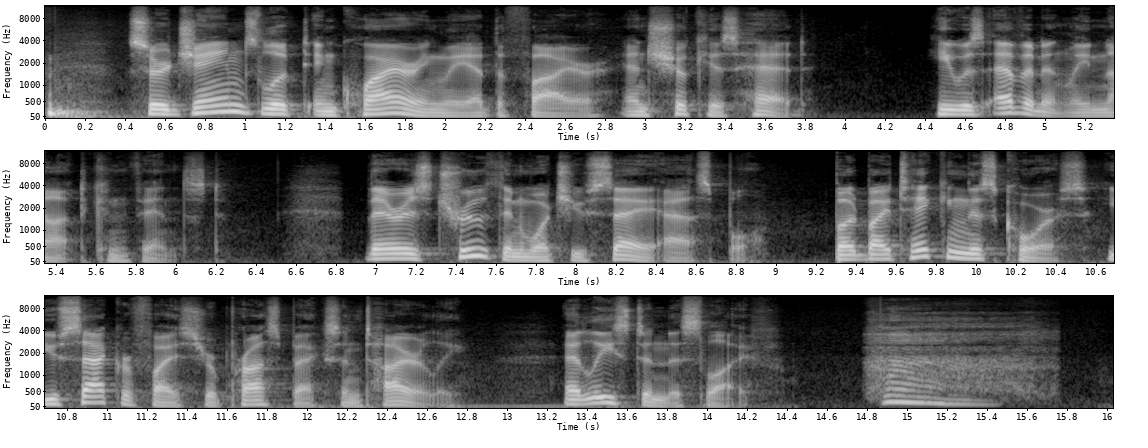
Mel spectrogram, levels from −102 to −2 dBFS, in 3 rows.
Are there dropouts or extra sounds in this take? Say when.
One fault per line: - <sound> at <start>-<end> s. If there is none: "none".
- sigh at 14.8-15.8 s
